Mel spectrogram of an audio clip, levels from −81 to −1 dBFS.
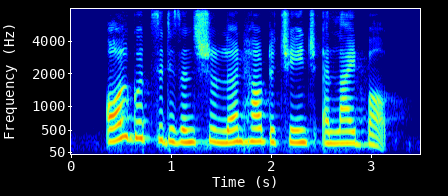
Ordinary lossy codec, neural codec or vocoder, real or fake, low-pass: none; codec, 16 kHz, 0.9 kbps, LongCat-Audio-Codec; fake; none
